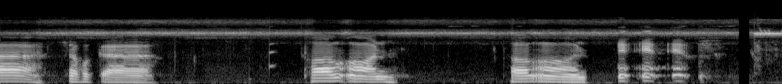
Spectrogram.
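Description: Crickets chirping at night with a steady high trill running throughout, while someone talks loudly in short bursts over it.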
